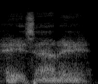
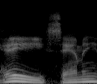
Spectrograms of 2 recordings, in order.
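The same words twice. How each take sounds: First: It is said in a gruff, rough voice. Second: It is said in a normal, everyday voice.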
